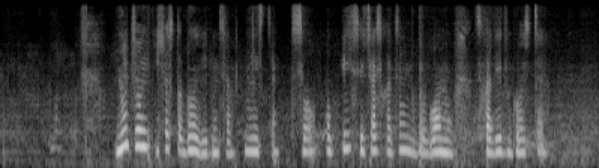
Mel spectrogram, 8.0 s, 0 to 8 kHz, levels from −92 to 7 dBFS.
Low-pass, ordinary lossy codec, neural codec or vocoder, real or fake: 7.2 kHz; none; codec, 16 kHz in and 24 kHz out, 0.6 kbps, FireRedTTS-2 codec; fake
